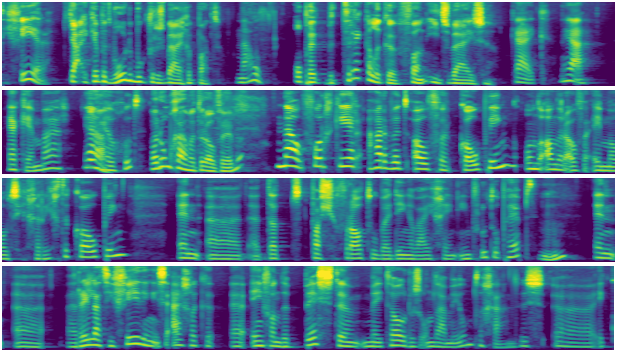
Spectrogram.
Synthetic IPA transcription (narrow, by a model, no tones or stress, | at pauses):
tifɪːɾə̰jaʔɪkhɛpətʋʊːɹdəbuk̚dərʏsbɛjχəpɑk̚tnaw | ɔpɦət̚bətrɛkələkəfɑnitsʋɛjzəkɛjkja̰ | hɛrkɛnbaːrjjahɪəlˠxutʋaːɾɔmχaːnʋətəɾowvərɦɛbənawforəɣə̥kɪːərɦɑdəʋəətʰowv̥ərkʰowpɪŋɔndəʔɑ̰ndəɾəo̰ːwvə̰rʔemoːtsi̥xəɾɪxtəkʰowpɪŋ | ɛndɔtpɑsjəfoːɾɑlˠtʰubɛjdɪŋəʋaːɹjəxejnɪnflutɔpɦɛp̚tɛnərelativ̥ɪːɾɪŋɪsɛ̰jɣəntləkʔeːnfɔndəbɛstəmeːtʰoːdəsɔ̰mdaːrmejomtəxaːndøsɪ̰k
